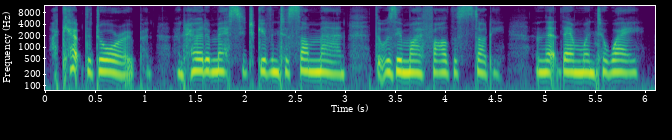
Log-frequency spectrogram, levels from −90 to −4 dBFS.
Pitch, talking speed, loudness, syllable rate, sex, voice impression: 220 Hz, 235 wpm, -19 LUFS, 6.2 syllables/s, female, feminine, slightly young, slightly cute, slightly calm, friendly, slightly kind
